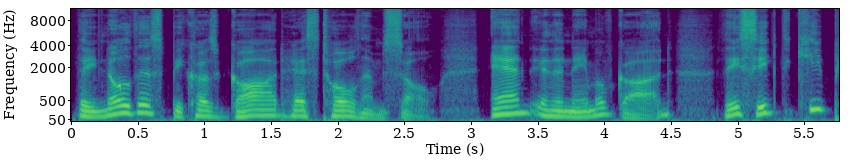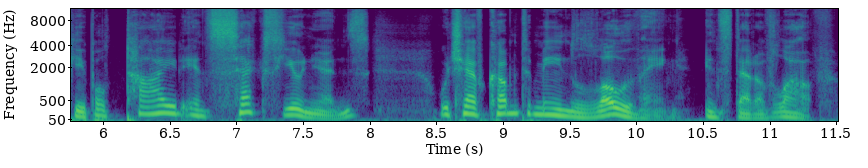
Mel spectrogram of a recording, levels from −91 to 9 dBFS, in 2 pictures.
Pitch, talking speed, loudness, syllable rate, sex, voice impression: 125 Hz, 170 wpm, -19 LUFS, 3.9 syllables/s, male, masculine, adult-like, slightly refreshing, friendly, slightly kind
